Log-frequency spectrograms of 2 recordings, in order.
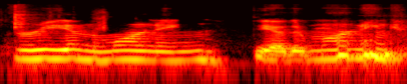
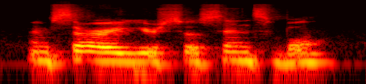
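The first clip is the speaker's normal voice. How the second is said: ordinary talk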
